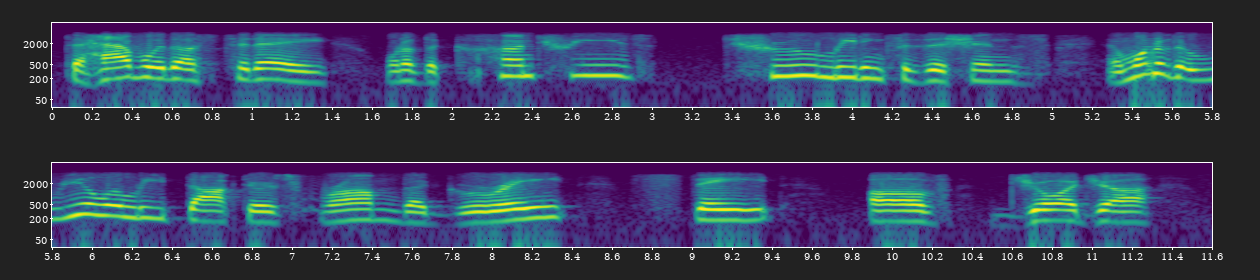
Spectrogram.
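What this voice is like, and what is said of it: Excited, pumped-up voice. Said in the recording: “We hope absolutely you are as pumped and as excited as we are. We're super excited ... You can probably hear it in my voice”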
